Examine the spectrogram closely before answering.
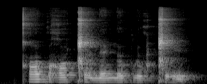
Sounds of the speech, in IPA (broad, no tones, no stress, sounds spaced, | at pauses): qʰ ɔ ɡʷ ə ʁ o ǁ əː n ɛ ŋ əː kʷ l əː xʷ ǁ ɪ l ɪ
